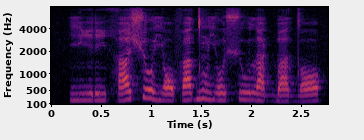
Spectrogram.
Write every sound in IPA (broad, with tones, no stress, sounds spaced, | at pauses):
j i˨ ɾ i˨ h a˨˦ ʃ o˦˨ j ɔ˨ f a˨˦ d ũ˦˨ j o˨˦ ʃ u˧ l a˨ ɡ͡b a˨ d ɔ˨˦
